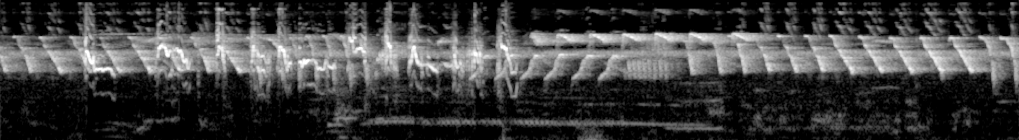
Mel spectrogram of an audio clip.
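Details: Young mountain prinia aged over a month, practising its first song (ngeriwik): dense, fast high twitter of scratchy rising and falling notes, continuous throughout, with a faint lower tone midway.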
